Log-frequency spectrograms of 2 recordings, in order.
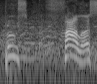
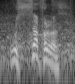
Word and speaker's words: Bucephalus: What kind of name is Bucephilus anyway? It's pronounced Bucephalus, Ishka.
